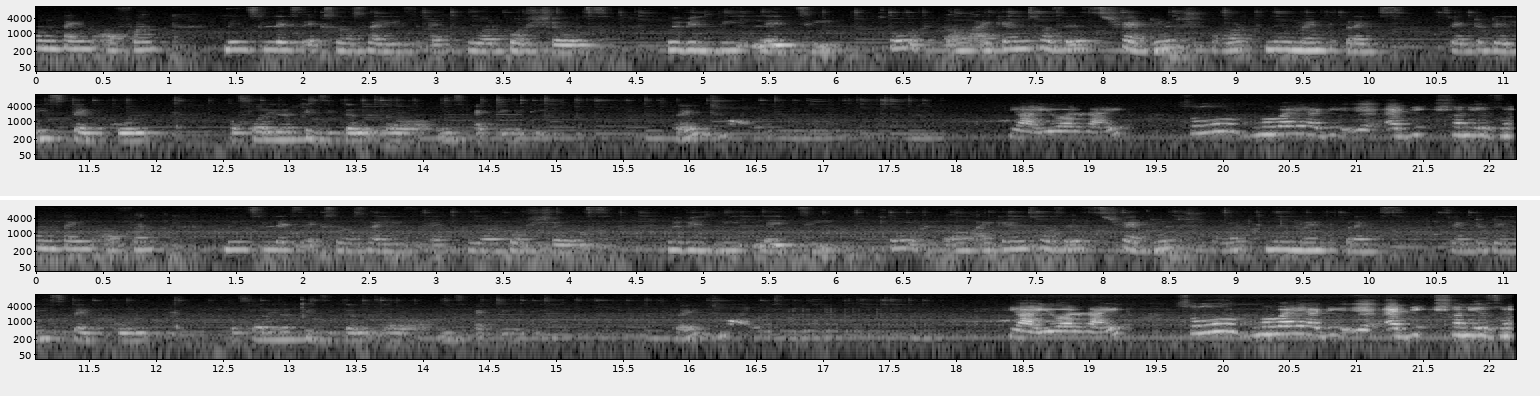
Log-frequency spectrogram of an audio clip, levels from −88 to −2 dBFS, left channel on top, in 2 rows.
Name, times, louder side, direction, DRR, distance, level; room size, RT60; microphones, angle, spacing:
voice 1, 0.0-4.3 4.7-6.1 6.4-10.2 10.6-12.1 12.5-15.0 15.9-16.3, left 4 dB, 50° left, 1.4 m, -35 dB
Guitar, 1.9-17.9, left 1 dB, 25° left, 0.8 m, -51 dB
voice 2, 18.4-19.2 19.8-22.2, right 8 dB, 55° right, 0.3 m, -27 dB
3.0 x 2.4 x 2.8 m
head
